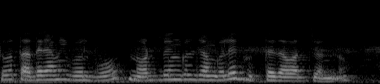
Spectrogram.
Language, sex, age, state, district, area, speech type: Bengali, female, 45-60, West Bengal, Uttar Dinajpur, urban, spontaneous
